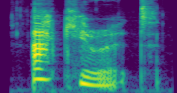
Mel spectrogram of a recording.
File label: "accurate", English voice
